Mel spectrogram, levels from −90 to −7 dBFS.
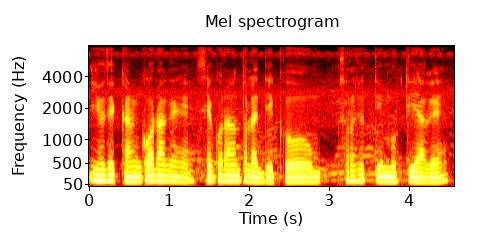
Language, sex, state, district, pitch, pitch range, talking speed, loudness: Chakma, male, Tripura, Unakoti, 110 Hz, 100-120 Hz, 145 wpm, -16 LUFS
